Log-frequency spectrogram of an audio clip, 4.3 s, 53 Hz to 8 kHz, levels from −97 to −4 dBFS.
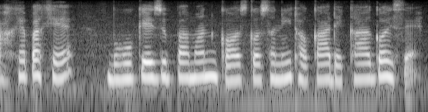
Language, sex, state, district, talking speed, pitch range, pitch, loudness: Assamese, female, Assam, Kamrup Metropolitan, 110 wpm, 225-250 Hz, 235 Hz, -18 LUFS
